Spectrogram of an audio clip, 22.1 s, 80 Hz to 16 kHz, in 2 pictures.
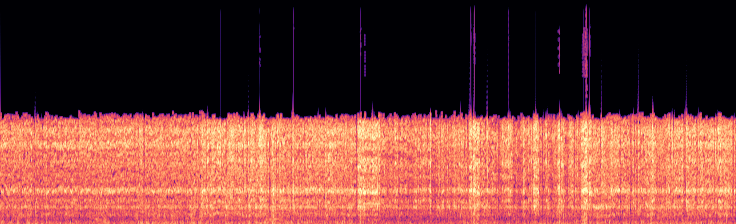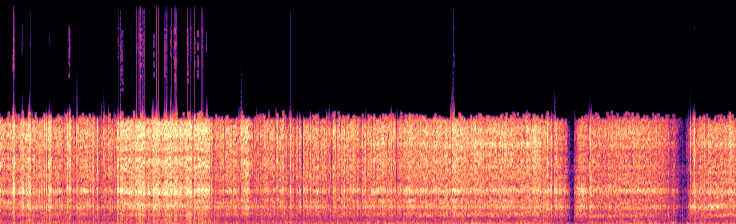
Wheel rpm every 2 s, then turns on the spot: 230, 230, 230, 230, 220, 230, 220, 230, 230, 170, 120.
none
